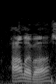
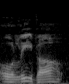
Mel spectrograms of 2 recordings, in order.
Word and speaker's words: Oliva: Oliva spells it like Oliva, O-L-I-V-A, but he pronounces it Oliva.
